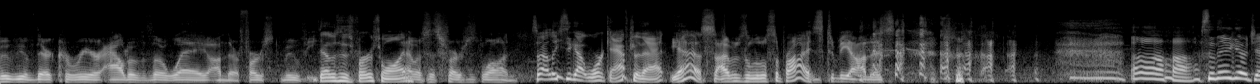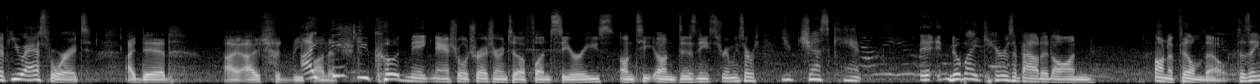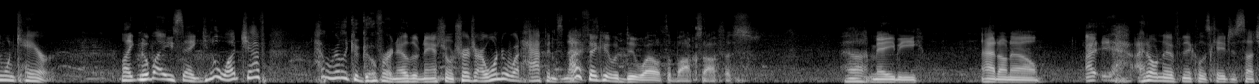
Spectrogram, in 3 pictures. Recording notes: recording from their swanky booth on day one of the Cincinnati Comic Expo!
